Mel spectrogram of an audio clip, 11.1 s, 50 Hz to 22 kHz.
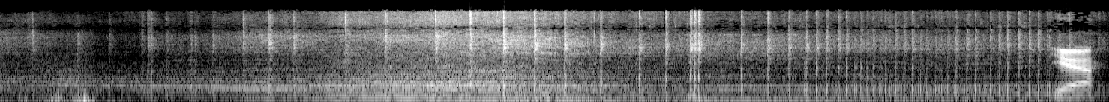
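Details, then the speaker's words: Suzuki LT250R two-stroke ATV, heard being ridden for the first time: revs rise then stutter into choppy, uneven popping under load instead of a clean pull, plus an odd noise; owner suspects main jet size, not confirmed. "so I don't know if you can hear in the video, but it says it's kind of breaking up pretty bad."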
